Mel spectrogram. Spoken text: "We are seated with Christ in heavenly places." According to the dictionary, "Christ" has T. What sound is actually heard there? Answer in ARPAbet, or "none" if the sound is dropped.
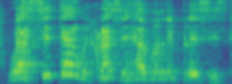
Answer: none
